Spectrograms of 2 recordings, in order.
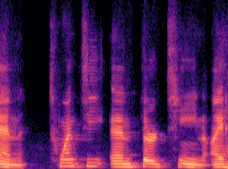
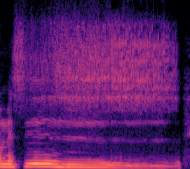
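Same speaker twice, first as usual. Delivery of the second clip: "Missus" dropped much lower and much softer, falling; going down; 6 semitones lower, 13 dB quieter than usual. Shown as a demonstration. Showing the cat how "Missus" sinks low and soft. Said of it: "It's like going down".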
